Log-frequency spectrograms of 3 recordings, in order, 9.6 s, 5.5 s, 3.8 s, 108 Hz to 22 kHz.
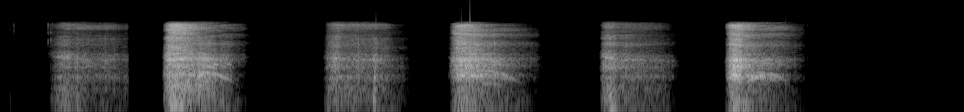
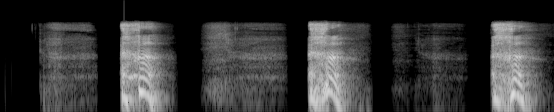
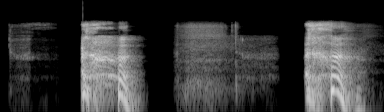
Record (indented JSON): {
  "exhalation_length": "9.6 s",
  "exhalation_amplitude": 19713,
  "exhalation_signal_mean_std_ratio": 0.34,
  "three_cough_length": "5.5 s",
  "three_cough_amplitude": 32768,
  "three_cough_signal_mean_std_ratio": 0.38,
  "cough_length": "3.8 s",
  "cough_amplitude": 32768,
  "cough_signal_mean_std_ratio": 0.42,
  "survey_phase": "beta (2021-08-13 to 2022-03-07)",
  "age": "18-44",
  "gender": "Male",
  "wearing_mask": "Yes",
  "symptom_abdominal_pain": true,
  "symptom_headache": true,
  "symptom_onset": "7 days",
  "smoker_status": "Ex-smoker",
  "respiratory_condition_asthma": false,
  "respiratory_condition_other": false,
  "recruitment_source": "REACT",
  "submission_delay": "1 day",
  "covid_test_result": "Negative",
  "covid_test_method": "RT-qPCR",
  "influenza_a_test_result": "Unknown/Void",
  "influenza_b_test_result": "Unknown/Void"
}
